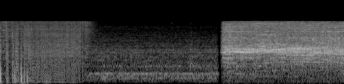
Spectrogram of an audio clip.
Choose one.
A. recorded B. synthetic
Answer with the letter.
B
